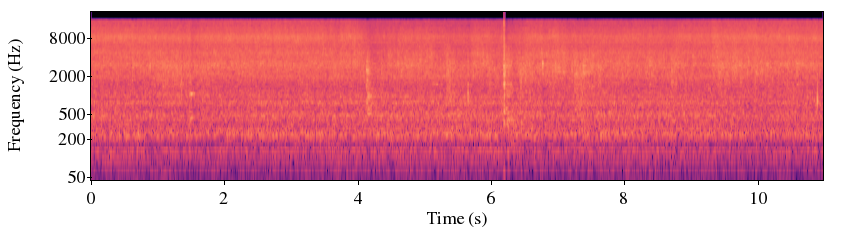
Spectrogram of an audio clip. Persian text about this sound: موقعه گوجه هم همینه، یعنی رو گوجه رو باید هم بزنید تا باز بشه. تقریباً سی الی چهل ثانیه که همش بزنید. بعد همه جای قابلمه‌تون رو هم بزنید که این با پیازتون کاملا مخلوط بشه.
